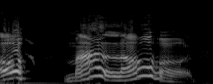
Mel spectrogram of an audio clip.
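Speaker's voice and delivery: very strong put-on Southern accent, high and sing-song. Describing how she wanted a character fanning herself to speak, very southern accent. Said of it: "I wanted her to have a very southern accent".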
